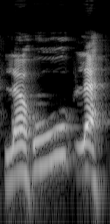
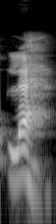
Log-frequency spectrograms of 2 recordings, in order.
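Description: First: له closed on a vowelless ha, "lah"; pausal ending. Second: له with its final ha voweled, "lahu"; voweled ending. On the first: Teacher showing pupils the stop, pausal h on له. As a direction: say له as "lah", stopped on h. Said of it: "وتنطق هاء عند الوقف". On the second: Teacher showing pupils the moving ha, voweled ending on له. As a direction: say له as "lahu", ha carrying an u. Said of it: "الهاء تنطق هاء في الحركة". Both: Shown as a demonstration.

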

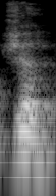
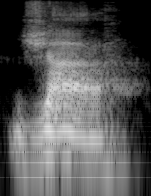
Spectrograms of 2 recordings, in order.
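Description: First: "ja" said briefly as juh; short A. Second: "ja" drawn out as jaa; long A. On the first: Teacher isolates the Hindi ending, short vowel on "ja". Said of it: "com A curto no final". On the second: Teacher contrasts the Sanskrit ending, long vowel on "ja". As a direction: hold the open vowel of "ja". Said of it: "Enquanto que em sânscrito é". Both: Shown as a demonstration.

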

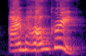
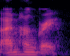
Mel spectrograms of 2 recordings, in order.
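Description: First: Booming high demand, much louder; loud hungry spider. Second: Soft quiet echo. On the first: Acted. Spider announcing to James she wants food, booming. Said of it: "the spider announced". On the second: Shown as a demonstration. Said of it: "if a giant spider said".

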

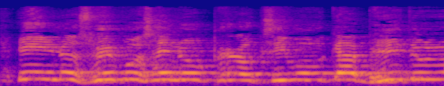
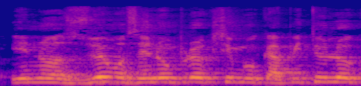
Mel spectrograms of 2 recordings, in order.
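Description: First: High-pitched, exuberant farewell; high, playful announcer-like send-off; showy sign-off. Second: Said in the usual way. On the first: Pretend. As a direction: sing out the goodbye high and excited.

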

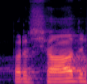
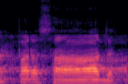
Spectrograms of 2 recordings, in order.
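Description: First: ਪ੍ਰਸ਼ਾਦ with a sh sound; wrong pronunciation. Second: ਪ੍ਰਸਾਦ with a clean s; correct pronunciation. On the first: Teacher showing students the wrong sound. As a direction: say ਪ੍ਰਸ਼ਾਦ with sh, the mistake. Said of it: "ਨਹੀਂ ਕਹਿਣਾ". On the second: Teacher showing students the right sound. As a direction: say ਪ੍ਰਸਾਦ with s, not sh. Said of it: "ਪ੍ਰਸ਼ਾਦ ਨਹੀਂ ਕਹਿਣਾ". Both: Shown as a demonstration.

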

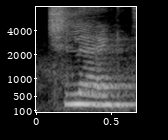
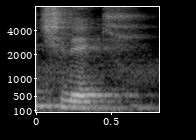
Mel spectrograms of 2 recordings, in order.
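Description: First: "Çilenk" louder and higher, with an added n; emphatic mistaken "Çilenk"; wrong pronunciation. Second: "çilek" without any n before k; correct pronunciation. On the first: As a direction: put an n before the k in "Çilenk". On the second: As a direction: end "çilek" on a plain -ek. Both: Shown as a demonstration. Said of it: "Çilenk değil".

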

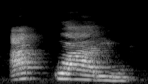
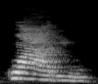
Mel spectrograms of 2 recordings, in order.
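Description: First: "aquário" very slow, a-KWA-rio with the u clearly sounded; slow pronunciation demo. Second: Said in the usual way. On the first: Shown as a demonstration. Teacher repeats the word slowly so pupils hear the u. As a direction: drag the word out so the kw stands out. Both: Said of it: "nós pronunciamos o U".

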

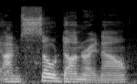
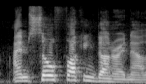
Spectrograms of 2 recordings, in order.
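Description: First: Slow resigned "so done", drawn out; fed up, slow. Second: "so" punched, louder and quicker exasperated repeat; emphatic exasperation. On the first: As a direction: let the words drag in defeat. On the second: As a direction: hit "so" hard, fed up. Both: Real, not acted. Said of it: "I sound angry about it".

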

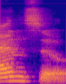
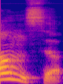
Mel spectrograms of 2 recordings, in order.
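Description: First: American "answer" with AE vowel and clear final R; American accent. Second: British "Answer" with open AH and silent R; British accent. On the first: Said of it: "American বলে". (American উচ্চারণে) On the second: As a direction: say "Answer" the British way, AHN-suh. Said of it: "ব্রিটিশরা বলতেছে আ". (British উচ্চারণে) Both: Shown as a demonstration.

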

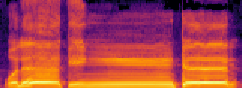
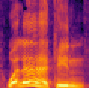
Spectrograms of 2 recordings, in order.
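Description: First: ولكن كان chanted slowly, final ن of ولكن held as a nasal hum into كان; ghunna when linking. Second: ولكن chanted slowly and closed on a plain final ن; stopped ending. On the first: Teacher showing the ghunna between ولكن and كان, long nasal link. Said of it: "خلي بالك من الغنة اللي جاية". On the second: Teacher mistakenly stopping on ولكن instead of linking it. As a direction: stop dead at the end of ولكن, no linking hum. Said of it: "بس أنا وقفت". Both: Shown as a demonstration.

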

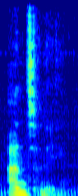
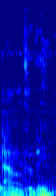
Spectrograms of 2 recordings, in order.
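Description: First: "Anthony" with a hard t, AN-tuh-nee; alternative pronunciation. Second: "Anthony" with a soft th, quieter; AN-thuh-nee, th sounded in "Anthony"; alternative pronunciation. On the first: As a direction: say "Anthony" like Antony, no th. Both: Shown as a demonstration. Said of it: "which could be Anthony".

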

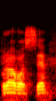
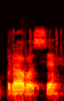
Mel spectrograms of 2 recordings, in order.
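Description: Both takes have the same delivery.

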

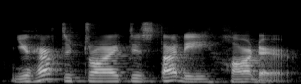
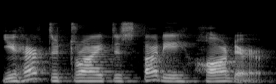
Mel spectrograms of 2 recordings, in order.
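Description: No difference in how they are said.

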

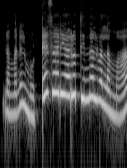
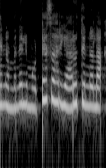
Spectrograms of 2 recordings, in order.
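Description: First: Higher, louder elder woman scolding lightly; mother-in-law protesting, raised voice; objecting mother-in-law. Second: Said in the usual way. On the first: Acted. (ಸ್ವಲ್ಪ ಜೋರಾಗಿ ಆಕ್ಷೇಪಿಸುವ ಅತ್ತೆ)

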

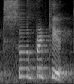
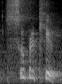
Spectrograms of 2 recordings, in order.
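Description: First: Delighted. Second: Soft aside. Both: Real, not acted.

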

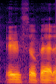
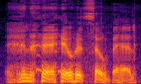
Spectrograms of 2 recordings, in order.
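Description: First: Said in the usual way. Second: Laughing through the words. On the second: Real, not acted. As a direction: say it while still laughing. Laughing while recalling bad pepper.

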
